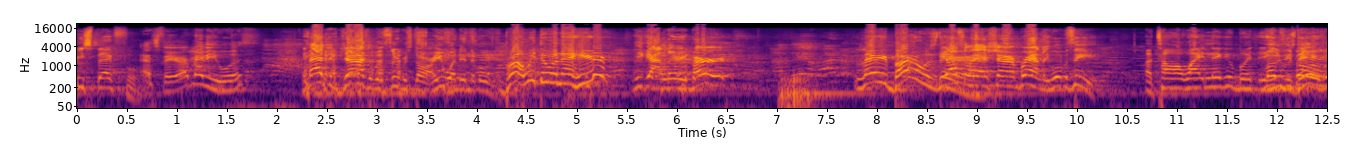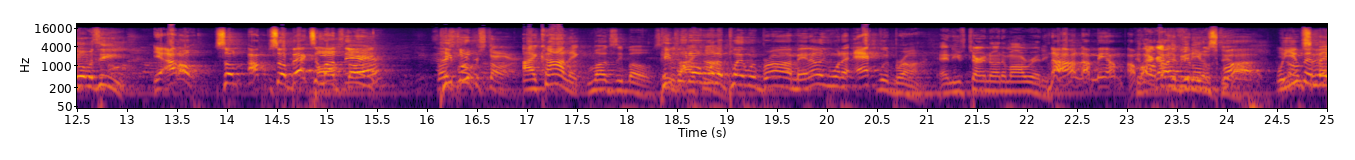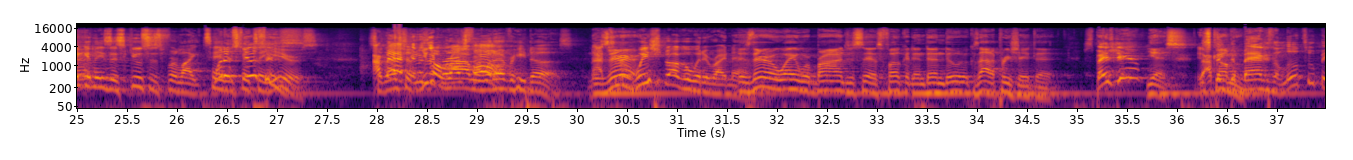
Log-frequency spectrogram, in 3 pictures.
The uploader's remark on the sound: LIVE from the Meridian Park Event Center in Indianapolis, Indiana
